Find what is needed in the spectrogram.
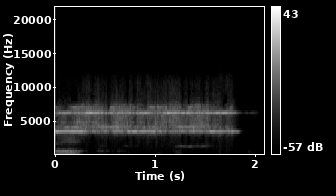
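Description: A shrill, steady high-pitched whistling sound with a hiss, which cuts off suddenly near the end.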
